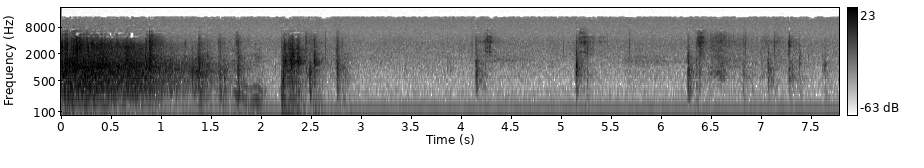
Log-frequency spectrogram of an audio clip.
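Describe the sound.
Gunshots ring out in a staged shootout with a U.S. Marshal: a rush of noise gives way to several sharp cracks and thumps at uneven intervals, some closely paired, fading to fainter reports.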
